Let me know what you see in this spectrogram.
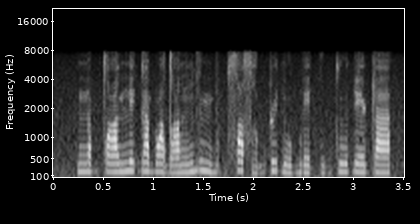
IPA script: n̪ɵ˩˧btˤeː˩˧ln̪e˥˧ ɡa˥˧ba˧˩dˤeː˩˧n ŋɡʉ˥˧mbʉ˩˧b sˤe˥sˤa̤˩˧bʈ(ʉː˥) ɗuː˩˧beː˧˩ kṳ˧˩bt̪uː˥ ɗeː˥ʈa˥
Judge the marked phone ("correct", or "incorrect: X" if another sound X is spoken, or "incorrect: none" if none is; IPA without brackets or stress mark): incorrect: ʉ˥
